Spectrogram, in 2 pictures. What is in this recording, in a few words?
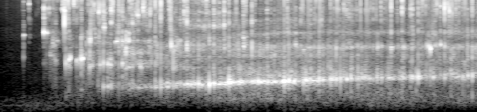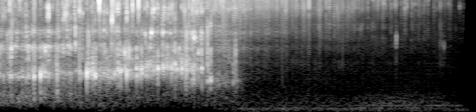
pouring liguid into a cup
